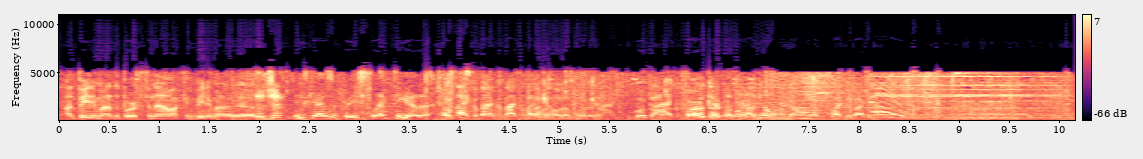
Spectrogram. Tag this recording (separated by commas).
Speech, Music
